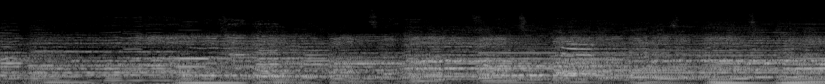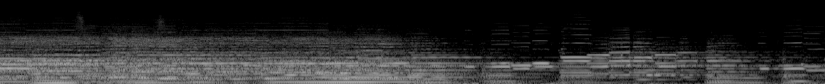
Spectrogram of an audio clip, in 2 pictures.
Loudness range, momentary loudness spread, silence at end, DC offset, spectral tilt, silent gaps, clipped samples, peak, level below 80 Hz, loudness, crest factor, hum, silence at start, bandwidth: 5 LU; 8 LU; 0 s; under 0.1%; -6.5 dB/octave; none; under 0.1%; -12 dBFS; -40 dBFS; -28 LUFS; 14 dB; none; 0 s; 13 kHz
